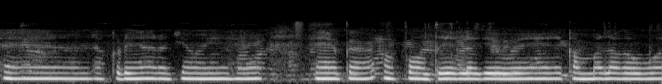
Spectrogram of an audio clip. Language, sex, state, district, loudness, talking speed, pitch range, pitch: Hindi, female, Bihar, Saharsa, -13 LUFS, 125 wpm, 255-265 Hz, 260 Hz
